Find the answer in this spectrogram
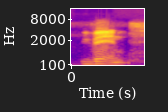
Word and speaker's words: Vinc: But elsewhere on the fight card, how do you say it? Vince Pichel, or is it Vink Pichel? Vince, yeah. Yeah, Vince.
